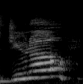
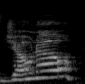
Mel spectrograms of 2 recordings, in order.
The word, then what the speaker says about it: Jono: Speaking of which, Stacey said that I've been saying his name is Juno. It's Jono.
